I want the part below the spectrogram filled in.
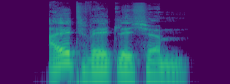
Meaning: strong dative masculine/neuter singular of altweltlich
- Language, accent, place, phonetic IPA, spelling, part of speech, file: German, Germany, Berlin, [ˈaltˌvɛltlɪçm̩], altweltlichem, adjective, De-altweltlichem.ogg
